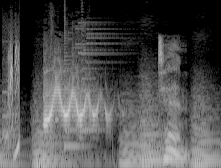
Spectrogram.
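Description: Bouncy children's background music with cartoon sound effects over it: a quick upward glide at the start, a wobbling, warbling tone, then a falling glide near the end.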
